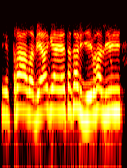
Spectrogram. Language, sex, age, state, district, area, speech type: Dogri, male, 18-30, Jammu and Kashmir, Kathua, rural, conversation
